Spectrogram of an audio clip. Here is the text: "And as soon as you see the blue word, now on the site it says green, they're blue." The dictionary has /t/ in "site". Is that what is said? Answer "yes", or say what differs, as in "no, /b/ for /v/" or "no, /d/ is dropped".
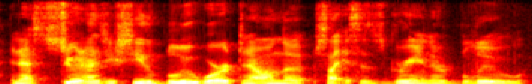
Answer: no, /t/ is dropped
